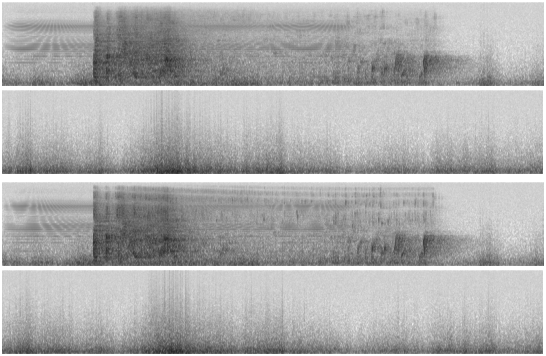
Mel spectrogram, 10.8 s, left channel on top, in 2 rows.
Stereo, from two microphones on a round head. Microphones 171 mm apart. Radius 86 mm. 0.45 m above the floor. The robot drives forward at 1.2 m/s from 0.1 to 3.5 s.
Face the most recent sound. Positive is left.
turn(degrees=-85)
